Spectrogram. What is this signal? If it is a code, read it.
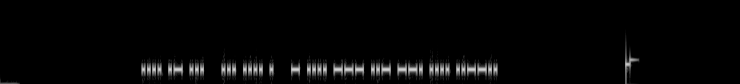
Morse code, heard as a keyed tone, about 41 wpm, 700 Hz. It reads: HAS SHE THOUGH?
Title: Sentences from Top 1000 Words - Review Part 2 - 45wpm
